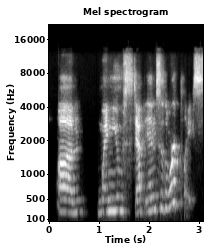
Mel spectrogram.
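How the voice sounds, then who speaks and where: A woman's raised, projected voice, high, bright and sharp, with lively intonation at a fairly slow pace and audible room echo. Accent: American. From US Northeast. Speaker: food defense consultant. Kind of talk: webinar presentation. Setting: online webinar.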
